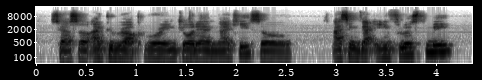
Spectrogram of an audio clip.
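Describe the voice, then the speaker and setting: Speaking with a Chinese accent, the man has a fairly low pitch and ordinary pitch variation. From China. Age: 20s. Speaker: college student sneaker vlogger. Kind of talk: casual vlog. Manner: halting, many fillers and repeats.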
